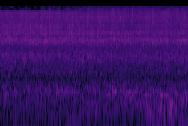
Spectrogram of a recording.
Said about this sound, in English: The water finds its way through the cracks, through the open spaces, and the current flows.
